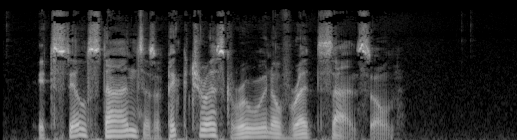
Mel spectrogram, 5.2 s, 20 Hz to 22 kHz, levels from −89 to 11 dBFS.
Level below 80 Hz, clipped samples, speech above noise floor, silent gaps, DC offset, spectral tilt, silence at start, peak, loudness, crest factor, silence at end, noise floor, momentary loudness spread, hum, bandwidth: -46 dBFS; under 0.1%; 46 dB; none; under 0.1%; -3 dB/octave; 0.4 s; 0 dBFS; -16 LUFS; 20 dB; 1.25 s; -64 dBFS; 9 LU; none; 16.5 kHz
